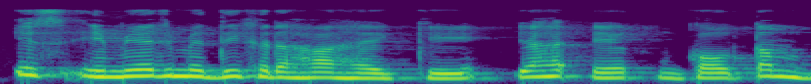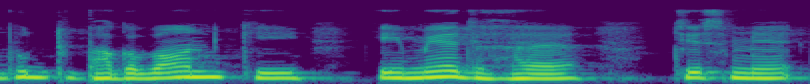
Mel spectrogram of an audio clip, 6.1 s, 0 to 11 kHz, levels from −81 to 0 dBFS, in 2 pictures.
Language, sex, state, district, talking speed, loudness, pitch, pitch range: Hindi, male, Punjab, Kapurthala, 165 wpm, -13 LUFS, 165 Hz, 155-195 Hz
